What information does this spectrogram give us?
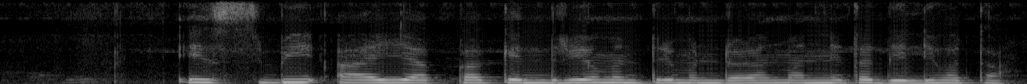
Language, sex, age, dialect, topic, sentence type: Marathi, female, 18-24, Southern Konkan, banking, statement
